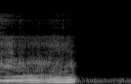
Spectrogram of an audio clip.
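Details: Loud snoring from a napping, flat-faced French Bulldog of slow, mellow temperament, basking in the sun: one deep, rattling, low-pitched snore lasting under a second, then near silence.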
